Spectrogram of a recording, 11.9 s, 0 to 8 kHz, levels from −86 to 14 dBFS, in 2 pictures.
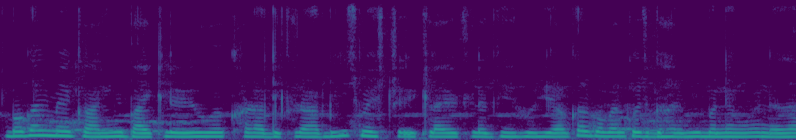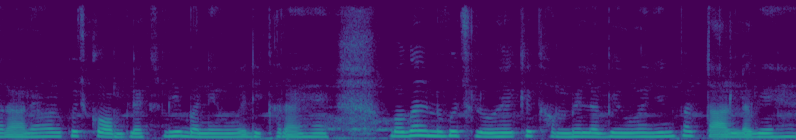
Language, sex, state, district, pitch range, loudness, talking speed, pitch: Hindi, female, Goa, North and South Goa, 215-235 Hz, -35 LUFS, 240 wpm, 220 Hz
